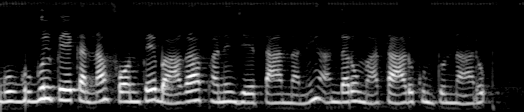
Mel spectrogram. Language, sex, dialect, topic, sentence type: Telugu, female, Telangana, banking, statement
